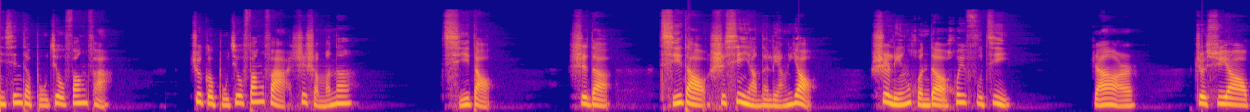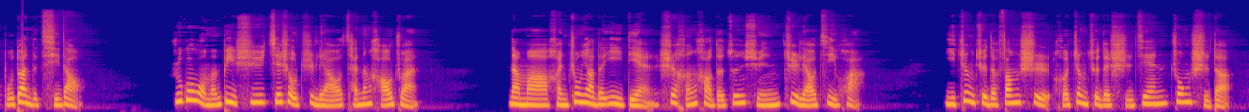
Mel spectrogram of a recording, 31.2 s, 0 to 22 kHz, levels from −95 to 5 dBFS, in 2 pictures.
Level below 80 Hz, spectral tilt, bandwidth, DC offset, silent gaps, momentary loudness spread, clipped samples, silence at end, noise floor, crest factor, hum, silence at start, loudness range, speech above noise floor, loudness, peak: -52 dBFS; -5.5 dB/octave; 16 kHz; under 0.1%; none; 8 LU; under 0.1%; 0.25 s; -76 dBFS; 18 dB; none; 0 s; 4 LU; 60 dB; -17 LUFS; 0 dBFS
